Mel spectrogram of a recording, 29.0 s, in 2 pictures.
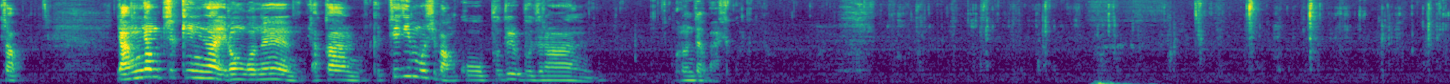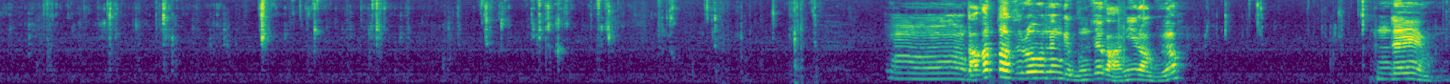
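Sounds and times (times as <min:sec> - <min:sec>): chewing crunchy chicken: 0:06.0 - 0:22.8, 0:26.4 - 0:28.3
dull thump: 0:10.9 - 0:11.4.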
